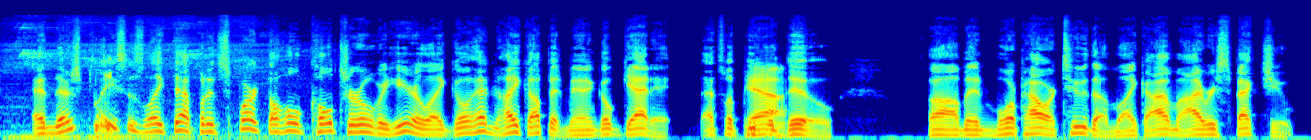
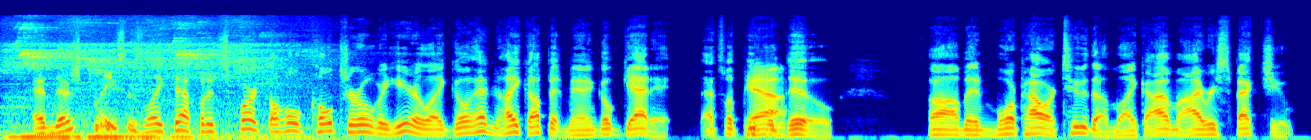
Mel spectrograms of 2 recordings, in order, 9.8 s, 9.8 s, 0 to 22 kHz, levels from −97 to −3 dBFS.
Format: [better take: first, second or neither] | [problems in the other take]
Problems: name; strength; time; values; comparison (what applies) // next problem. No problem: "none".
first | animal sounds; loud; until 2 s; 6 dB below the speech; faint in the first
